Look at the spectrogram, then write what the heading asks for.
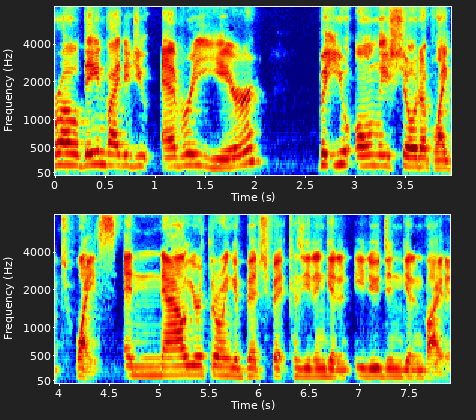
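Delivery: plain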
